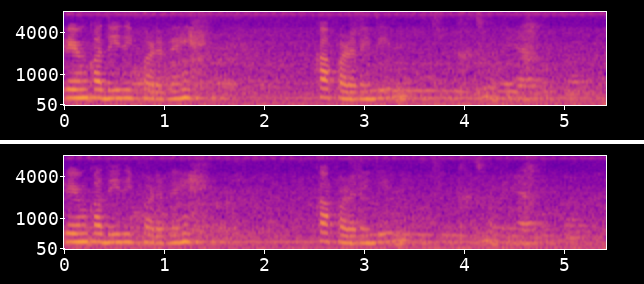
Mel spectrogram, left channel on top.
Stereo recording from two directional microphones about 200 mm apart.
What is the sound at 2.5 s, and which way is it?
Speech, 5° right (ahead or behind).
